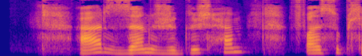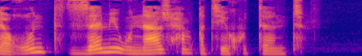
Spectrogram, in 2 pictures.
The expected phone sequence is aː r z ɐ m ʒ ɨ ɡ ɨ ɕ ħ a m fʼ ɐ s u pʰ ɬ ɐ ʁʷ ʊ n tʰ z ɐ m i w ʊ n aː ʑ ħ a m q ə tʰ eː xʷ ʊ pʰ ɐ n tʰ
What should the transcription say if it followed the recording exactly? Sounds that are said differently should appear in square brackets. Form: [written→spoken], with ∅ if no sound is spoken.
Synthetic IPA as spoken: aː r z ɐ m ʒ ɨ ɡ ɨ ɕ ħ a m fʼ ɐ s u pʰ ɬ ɐ ʁʷ ʊ n tʰ z ɐ m [i→iː] w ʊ n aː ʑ ħ a m q ə tʰ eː xʷ ʊ [pʰ→tʰ] ɐ n tʰ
